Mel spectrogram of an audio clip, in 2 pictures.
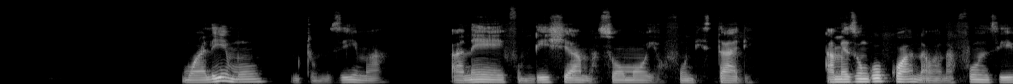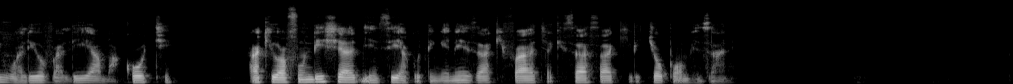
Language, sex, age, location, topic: Swahili, male, 25-35, Dar es Salaam, education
